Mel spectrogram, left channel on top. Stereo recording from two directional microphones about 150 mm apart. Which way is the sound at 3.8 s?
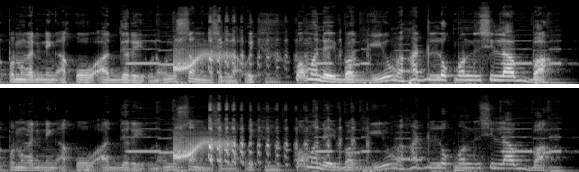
55° left (ahead or behind).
